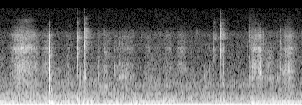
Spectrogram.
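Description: A few scattered, sharp clicks and taps at a computer's mouse and keyboard, over a steady low hum.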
